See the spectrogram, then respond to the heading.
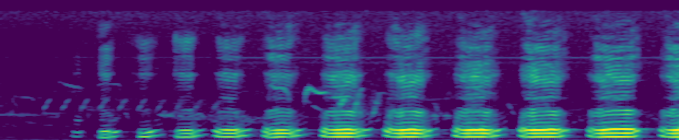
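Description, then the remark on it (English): A person imitates a turkey gobble with their mouth: a rapid run of about a dozen throaty, warbling pulses that start soft and quickly build to a loud, steady rattle, with no other sounds. “Actually, only one time I actually called, and I just did it with like trying to impersonate.”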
